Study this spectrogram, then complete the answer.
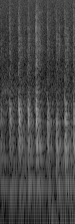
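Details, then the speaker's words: Hammer tapping a Dodge Charger frame rail near the leaf spring perch: quick taps about five a second, dull and low-pitched instead of ringing; lower pitch indicates rust-weakened metal. "Hear the difference in pitch? That lower pitch is rust."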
